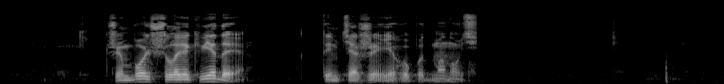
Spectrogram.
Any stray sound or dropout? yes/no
no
